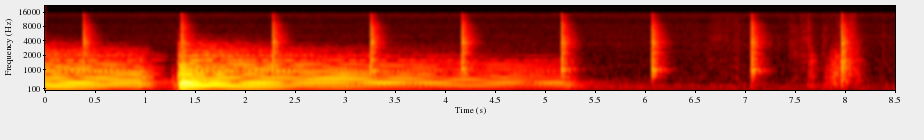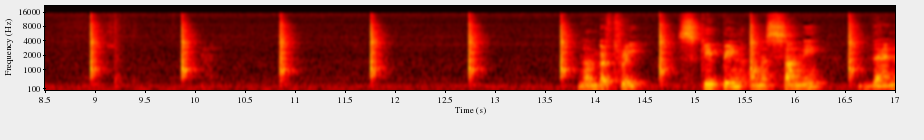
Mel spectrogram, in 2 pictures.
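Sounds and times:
piano chord: 0.0 - 5.4
metronome clicking: 2.2 - 2.4, 3.2 - 3.4, 4.1 - 4.4, 5.1 - 5.3.

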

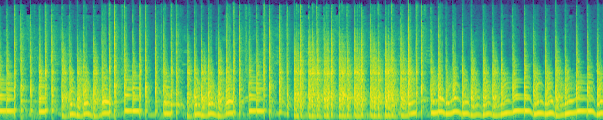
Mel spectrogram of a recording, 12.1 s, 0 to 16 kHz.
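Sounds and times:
talking drum beaten rapidly: 0.0 - 12.0.

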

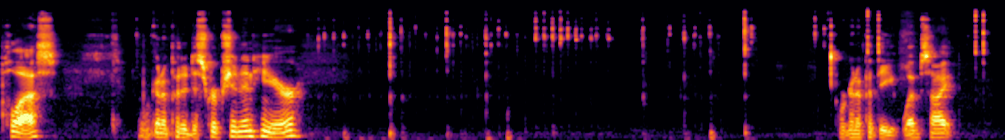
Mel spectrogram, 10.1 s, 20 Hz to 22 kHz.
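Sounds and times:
computer keyboard typing: 3.2 - 7.6, 9.7 - 9.9.

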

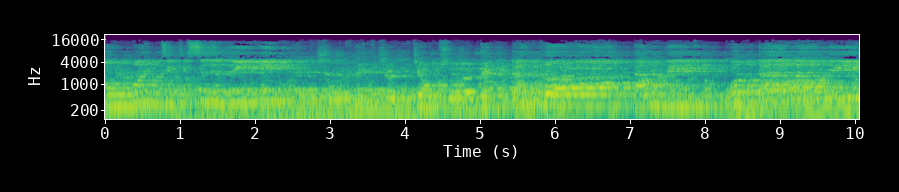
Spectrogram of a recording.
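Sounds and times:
man and woman singing duet: 0.0 - 10.0
pop backing music: 0.0 - 10.0.

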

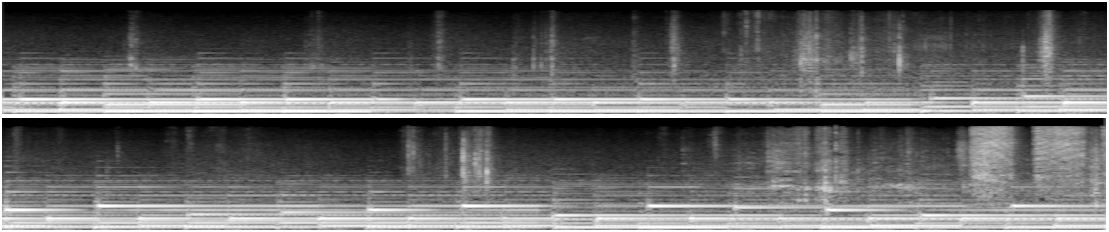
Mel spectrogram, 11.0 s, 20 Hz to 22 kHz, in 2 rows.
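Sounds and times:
instrumental music: 0.0 - 11.0.

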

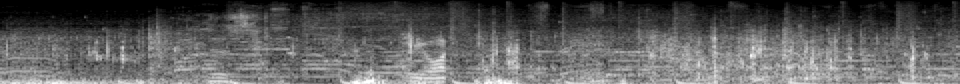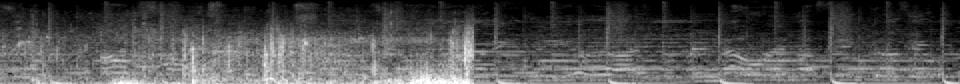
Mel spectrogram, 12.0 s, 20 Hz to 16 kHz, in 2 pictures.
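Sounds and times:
bike rattling over rock: 0.0 - 9.0
wind on microphone: 0.0 - 9.0
background music: 0.0 - 12.0.

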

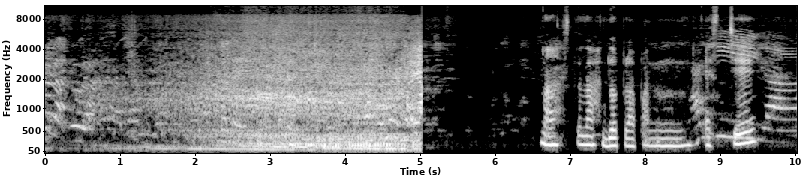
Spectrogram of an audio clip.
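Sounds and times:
motor vehicle engine passing by: 0.6 - 5.0.

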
